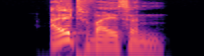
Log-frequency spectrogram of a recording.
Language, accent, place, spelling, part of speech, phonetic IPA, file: German, Germany, Berlin, altweißen, adjective, [ˈaltˌvaɪ̯sn̩], De-altweißen.ogg
- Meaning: inflection of altweiß: 1. strong genitive masculine/neuter singular 2. weak/mixed genitive/dative all-gender singular 3. strong/weak/mixed accusative masculine singular 4. strong dative plural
